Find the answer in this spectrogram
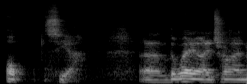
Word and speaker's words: opcja: Take off the shon, and we're left with our root, op, oh, like in orbit, so we're good on the pronunciation, and then simply CJA. Simply add CJA to replace the shon, and we get this opcja.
